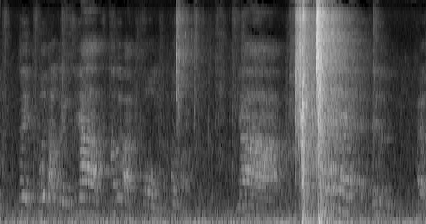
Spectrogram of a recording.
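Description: Kendo strikes: two sharp cracks of bamboo shinai on armour and stamping feet on the wooden floor, about a third of a second apart near six seconds in, echoing in a large hall. Shouted voices of the kendoka sound around them.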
